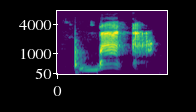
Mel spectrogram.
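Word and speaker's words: vaca: okay and v sounds like B like baka baka with the V ano ko yung aking paint Y vaka means cow um we pronounce this as baka baka Same lang sila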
